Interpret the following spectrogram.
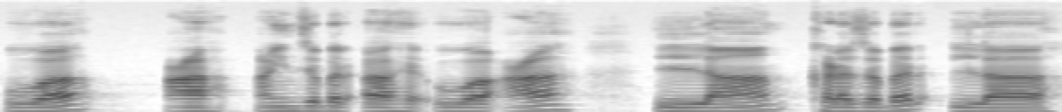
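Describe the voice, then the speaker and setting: A man with a Pakistani Urdu accent teaching the pronunciation of a prayer, drawing each word out slowly, then explaining quickly. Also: medium pitch, steady tone, fairly bright tone, smooth. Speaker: Quran recitation teacher. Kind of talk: pronunciation lesson.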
